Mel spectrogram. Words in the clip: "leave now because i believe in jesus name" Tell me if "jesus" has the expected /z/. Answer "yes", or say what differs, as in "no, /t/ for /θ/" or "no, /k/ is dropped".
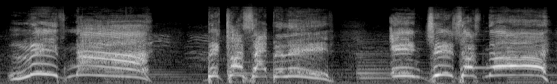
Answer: yes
